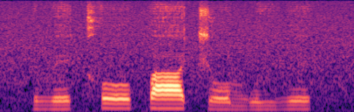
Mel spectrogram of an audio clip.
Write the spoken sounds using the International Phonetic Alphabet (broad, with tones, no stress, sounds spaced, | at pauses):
β e˨˦ kʰ oː˦ p aː˦ t͡ʃ oː˨ m w i˨ β ɪ˦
